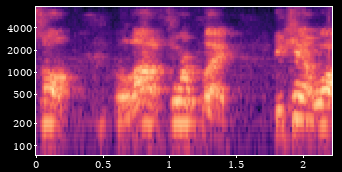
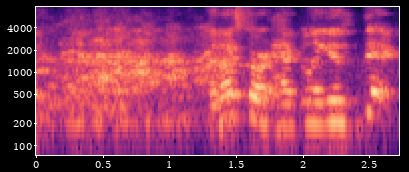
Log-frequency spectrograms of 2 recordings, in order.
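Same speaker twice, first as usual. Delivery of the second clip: ordinary delivery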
